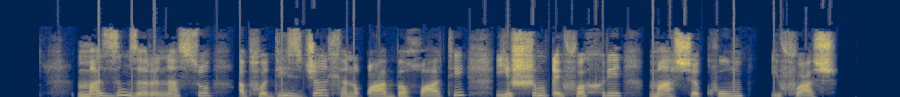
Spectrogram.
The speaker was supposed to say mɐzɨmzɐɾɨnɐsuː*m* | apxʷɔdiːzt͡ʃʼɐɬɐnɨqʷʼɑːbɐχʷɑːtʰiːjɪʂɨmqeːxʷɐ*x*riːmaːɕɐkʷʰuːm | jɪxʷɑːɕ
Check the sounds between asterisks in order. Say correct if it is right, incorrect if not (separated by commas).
incorrect, correct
